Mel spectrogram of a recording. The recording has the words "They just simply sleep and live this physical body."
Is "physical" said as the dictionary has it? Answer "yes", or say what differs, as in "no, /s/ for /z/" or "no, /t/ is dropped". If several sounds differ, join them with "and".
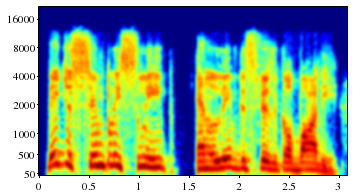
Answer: yes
